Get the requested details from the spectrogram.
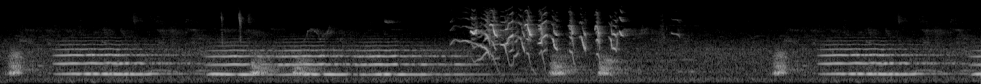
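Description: bird, birds chirping

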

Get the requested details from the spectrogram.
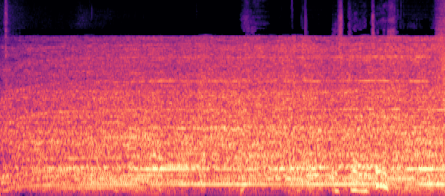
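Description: household object, vacuum cleaner running

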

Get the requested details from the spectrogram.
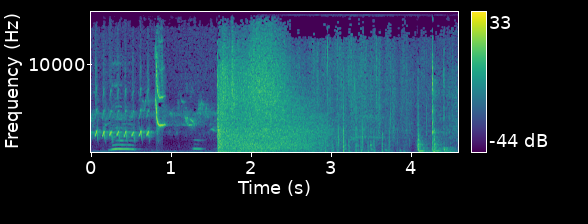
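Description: bird, nightingale song

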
